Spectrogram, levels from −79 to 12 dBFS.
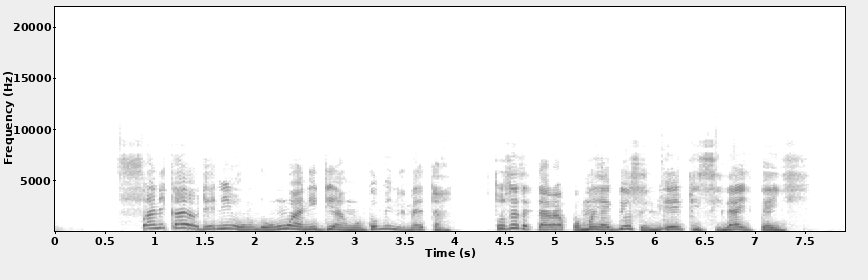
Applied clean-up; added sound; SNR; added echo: neural mask model RNNoise.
